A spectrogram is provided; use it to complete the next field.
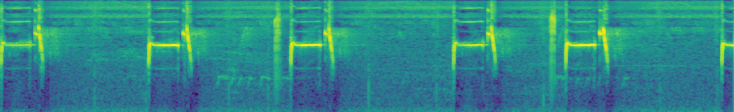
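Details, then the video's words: Prinia singing, offered as a lure for catching prinias. Bright level whistles, each clipped by a high falling flick, come in pairs and singly with short gaps. A low background murmur runs underneath. "suara burung prenjak gacor ini 💯% Cocok Buat pikat dan pancingan prenjak bahan"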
